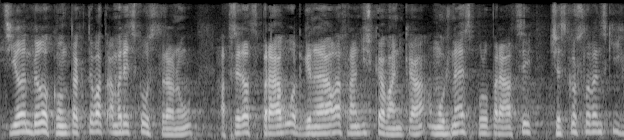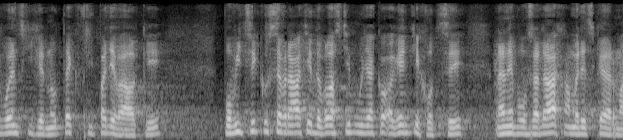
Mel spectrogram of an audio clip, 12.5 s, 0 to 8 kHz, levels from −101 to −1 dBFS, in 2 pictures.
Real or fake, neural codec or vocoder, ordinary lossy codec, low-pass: fake; vocoder, 22.05 kHz, 80 mel bands, Vocos; AAC, 32 kbps; 7.2 kHz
